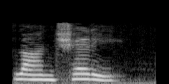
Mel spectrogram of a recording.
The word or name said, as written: Lancetti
